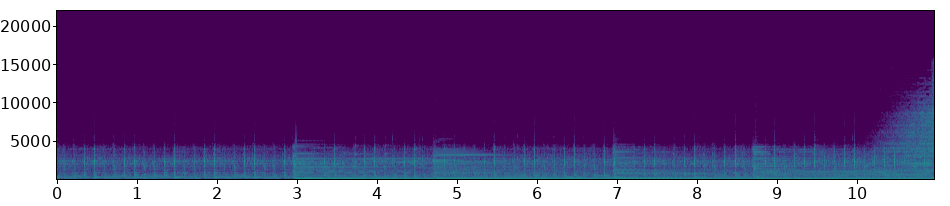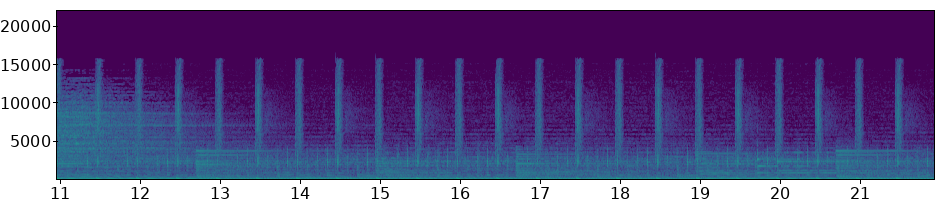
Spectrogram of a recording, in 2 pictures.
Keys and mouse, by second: 2.0 click, 2.3 middle click, 2.8 right click, 3.9 ctrl+middle click, 4.2-4.8 right drag, 5.9 KP_3, 6.7 ctrl+middle click, 7.3 1, 8.4 shift+click, 9.8 click, 10.9 right click, 11.7 click, 12.8 g, 13.7 click, 15.2 g, 16.7 alt+z, 17.1-18.2 drag, 18.5 g, 20.6 ctrl+click, 21.4 g.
